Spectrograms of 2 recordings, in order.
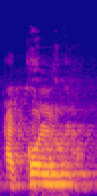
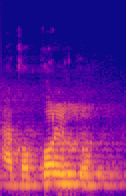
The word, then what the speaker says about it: Aculco: Ya veíamos al principio que también se le puede llamar Acocolco. Simplemente son formas de pronunciar el mismo nombre.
